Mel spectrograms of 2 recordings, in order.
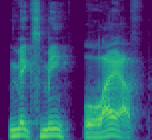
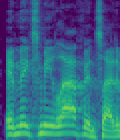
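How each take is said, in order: First: Very slow, each word stretched out; drawn-out relish. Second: Said in the usual way. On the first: Acted. Streamer gloating to chat about the stock crash, very slow and drawn out. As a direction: savor it slowly, like a private joke.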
